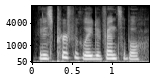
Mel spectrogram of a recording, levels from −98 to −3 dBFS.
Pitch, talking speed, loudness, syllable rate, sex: 225 Hz, 165 wpm, -15 LUFS, 6.9 syllables/s, female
